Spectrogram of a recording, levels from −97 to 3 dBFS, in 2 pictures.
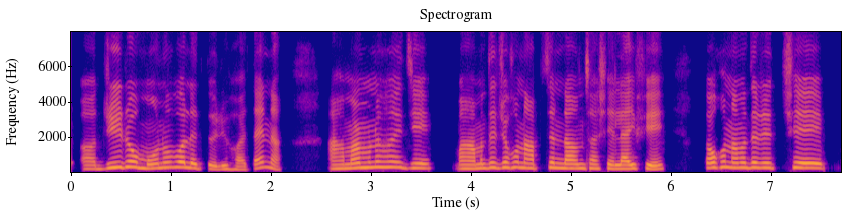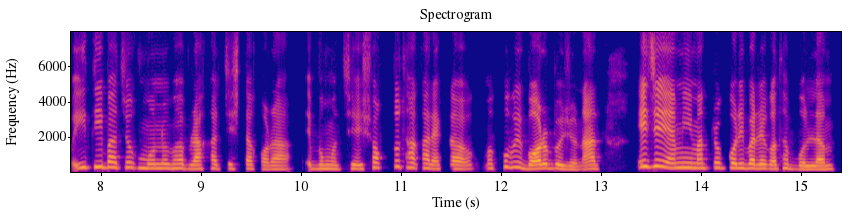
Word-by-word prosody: আ - - -3 0.2
দৃঢ় 295 +5 +3 0.2
মনোবলের 280 +1 +1
তৈরি 195 -1 -2
হয়। 170 -1 -6
তাই 250 +4 -1
না? - - -3 0.6
আমার 250 +3 +3
মনে 300 +2 +2
হয় 305 -1 0
যে 260 - +1 0.4
আ - - 0
আমাদের 245 +5 0
যখন 290 0 0
Ups 250 +3 -9
and 260 - +1
downs 240 0 +1
আসে 225 0 -3
লাইফে 220 -1 +2 0.5
তখন 285 +3 +2
আমাদের 280 0 +1
হচ্ছে 275 +2 -3 0.5
ইতিবাচক 295 -1 +2
মনোভাব 240 0 0
রাখার 220 +1 -2
চেষ্টা 225 0 -4
করা 195 0 -2 0.3
এবং 220 -1 -3
হচ্ছে 205 +3 -6 0.2
শক্ত 280 +2 -3
থাকার 260 -3 0
একটা 220 0 -3 0.4
খুবই 305 -2 -1
বড়ো 225 +3 +8
প্রয়োজন 190 -6 0
আর 220 - +1 0.4
এই 345 - +8
যে 365 - +8
আমি 280 +1 +2
মাত্র 260 +1 -2 0.2
পরিবারের 245 -3 +3
কথা 220 +3 -1
বললাম, 190 0 +2
245 Hz, 165 wpm, -24 LUFS, 220-280 Hz, 0.6 s, বড়ো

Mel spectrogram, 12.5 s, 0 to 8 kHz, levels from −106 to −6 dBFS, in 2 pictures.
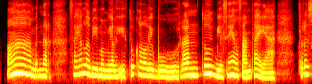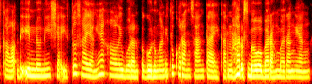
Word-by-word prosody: Ah, 255 +2 +5
bener, 195 -2 -5 0.3
saya 245 +2 -4
lebih 220 -6 0
memilih 180 -2 -2
itu 245 0 -4
kalo 220 -3 -3
liburan 185 +4 -2
tuh 260 -1 +2
biasanya 195 +5 0
yang 200 - -6
santai 170 +5 -2
ya. 145 0 -5 0.5
Terus 240 +2 -4
kalau 180 -2 -3
di - - +2
Indonesia 195 0 0
itu 170 +10 -2
sayangnya 205 0 0
kalau 205 -3 -3
liburan 175 -2 +1
pegunungan 175 0 +2
itu 245 +6 -3
kurang 200 -4 -2
santai, 175 -2 -3
karena 175 +1 -4 0.2
harus 195 - +3
bawa 180 -2 +6
barang-barang 170 -1 +1
yang 165 -1 -1
190 Hz, 145 wpm, -20 LUFS, 175-215 Hz, 0.5 s, bawa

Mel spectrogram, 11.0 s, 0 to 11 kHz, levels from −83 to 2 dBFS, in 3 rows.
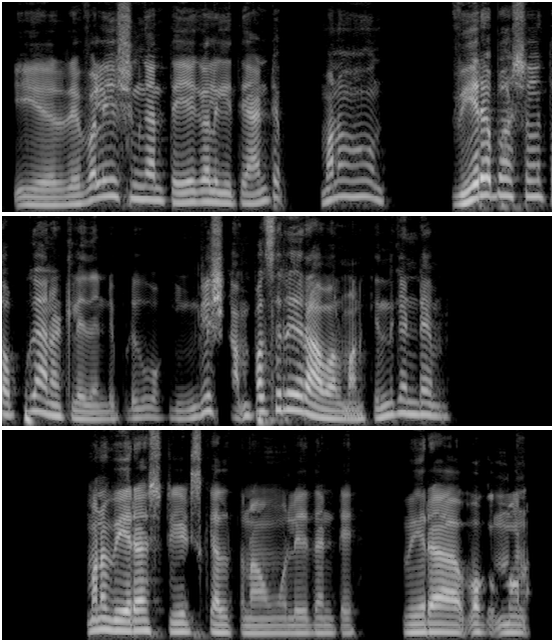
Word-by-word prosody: ఈ - - -3 0.3
రివల్యూషన్ 215 - 0
గాని 195 -2 +1
తీయగలిగితే 155 -2 0
అంటే 180 - -6 0.3
మనము 245 +5 -3 0.7
వేరే 225 - +8
భాషల్ని 250 -1 0
తప్పుగా 180 +6 -2
అనట్లేదండి. 115 - -3
ఇప్పుడు 135 +1 -13
ఒక 135 - -26
ఇంగ్లీష్ 195 - +2
కంపల్సరీ 240 +9 +1
రావాలి 125 -4 +4
మనకి. - - -5
ఎందుకంటే 190 +3 -1 1.4
మనం 170 +1 +4
వేరే 155 0 +7
స్టేట్స్‌కి 140 -1 -2
ఎళ్తున్నాము. 115 -2 -4
లేదంటే 115 -1 -5 0.4
వేర 130 +1 +2 0.3
ఒక 130 - -9 0.2
మనం 125 - -3
155 Hz, 135 wpm, -23 LUFS, 130-205 Hz, 1.4 s, వేరే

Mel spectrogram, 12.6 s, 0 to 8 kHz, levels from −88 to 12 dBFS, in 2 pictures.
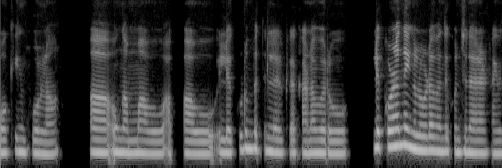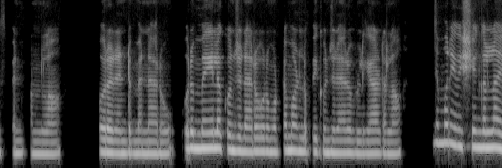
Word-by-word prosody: Walking 190 +1 -2
போலாம். 175 -1 -3 0.4
அ - - +2 0.3
உங்க 190 -1 +2
அம்மாவோ, 180 -1 -1 0.2
அப்பாவோ 175 -1 -3 0.2
இல்ல 185 0 +1
குடும்பத்தில 225 -4 0
இருக்குற 190 0 -4
கணவரோ, 180 -1 0 0.4
இல்ல 260 - +4
குழந்தைங்களோட 265 -6 +5
வந்து 200 0 +1
கொஞ்ச 195 0 -2
நேரம் 180 0 -1
டைம் 175 0 -3
ஸ்பெண்ட் 180 -1 -6
பண்ணலாம். 170 -1 -3 0.5
ஒரு 190 -1 +4
2 175 0 0
மணி 175 0 0
நேரம் 175 0 -2 0.2
ஒரு 250 - +4
மேல 245 0 +6
கொஞ்ச 215 -2 +3
நேரம், 200 +1 +1
ஒரு 200 - 0
மொட்ட 195 +2 -5
மாடில 205 -2 +1
போய் 200 0 -5
கொஞ்ச 185 0 +1
நேரம் 180 0 -1
விளையாடலாம். 175 0 -3 0.4
இந்த 325 0 -5
மாரி 320 -2 +1
விஷயங்கள்லாம் 255 -1 +5
185 Hz, 170 wpm, -23 LUFS, 175-215 Hz, 0.5 s, மேல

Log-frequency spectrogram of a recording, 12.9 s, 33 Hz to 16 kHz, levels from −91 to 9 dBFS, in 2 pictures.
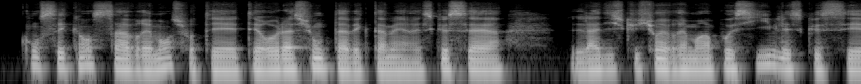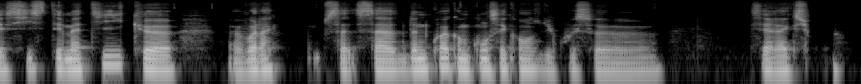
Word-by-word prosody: conséquences 120 0 -1
ça 105 -4 +2
a - - +5
vraiment 95 +5 +2
sur - - -6
tes 90 -1 +2
tes 95 - -2
relations 100 +4 +5
que - - -9
tu - - -1
as - - +6
avec 85 -1 -1
ta 85 - +2
mère? 85 0 0
Est-ce 85 0 -2
que 100 - +3
c'est 90 -1 +4
a 90 0 -1 0.5
la 90 +2 +1
discussion 100 +2 -1
est - - +5
vraiment 95 0 +2
impossible? 105 +6 0
Est-ce 100 0 -1
que 100 - -2
c'est 95 0 -1
systématique, 105 +6 -1
heu? 95 -2 +5 0.4
Heu, - - -2
voilà, 95 +1 +2 0.4
ça - - -2
ça 95 -1 +2
donne 100 +2 +1
quoi 115 +1 +1
comme 95 -3 +1
conséquence, 95 -1 -2
du 90 -2 -8
coup, 90 - -12
ce 80 -1 -6 0.7
ces 95 - -3
réactions 90 0 -3 0.2
là? - - -14
95 Hz, 195 wpm, -24 LUFS, 90-100 Hz, 0.7 s, as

